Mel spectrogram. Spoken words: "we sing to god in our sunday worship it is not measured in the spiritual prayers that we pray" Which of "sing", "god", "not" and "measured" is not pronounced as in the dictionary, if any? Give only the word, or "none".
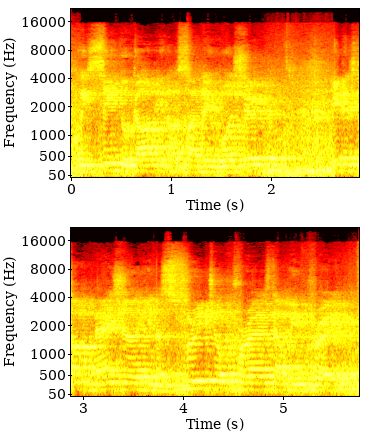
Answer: measured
